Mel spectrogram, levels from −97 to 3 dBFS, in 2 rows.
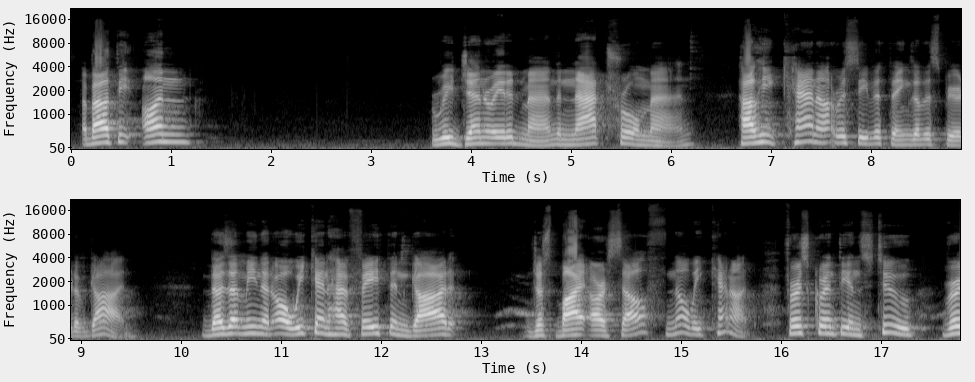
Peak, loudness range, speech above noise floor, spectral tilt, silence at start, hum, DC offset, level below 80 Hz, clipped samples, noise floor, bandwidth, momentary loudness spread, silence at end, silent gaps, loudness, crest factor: -2 dBFS; 6 LU; 39 dB; -6 dB/octave; 0.1 s; none; under 0.1%; -58 dBFS; under 0.1%; -59 dBFS; 12 kHz; 12 LU; 0 s; none; -21 LUFS; 20 dB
